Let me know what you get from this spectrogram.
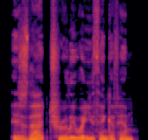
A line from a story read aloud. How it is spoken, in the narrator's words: Lan Zijui questions, his voice low and calm, yet somehow more intense because of it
